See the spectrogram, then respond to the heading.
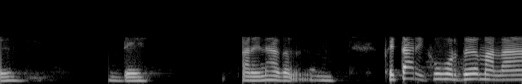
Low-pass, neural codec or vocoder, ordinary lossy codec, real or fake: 3.6 kHz; none; none; real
